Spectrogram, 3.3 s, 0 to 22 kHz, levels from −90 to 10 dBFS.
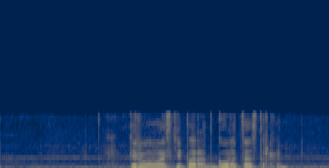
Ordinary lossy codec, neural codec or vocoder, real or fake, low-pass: none; codec, 16 kHz, 2 kbps, FunCodec, trained on Chinese and English, 25 frames a second; fake; 7.2 kHz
